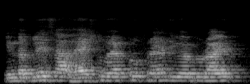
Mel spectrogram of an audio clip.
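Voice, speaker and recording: A man with an Indian accent, a native Hindi speaker, teaching grammar like a classroom lesson in a deliberate, repetitive way, addressing learners as friends. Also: high-pitched, monotone. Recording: echoey room, distant microphone.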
